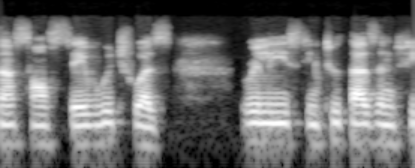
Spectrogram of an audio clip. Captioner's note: speaking French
